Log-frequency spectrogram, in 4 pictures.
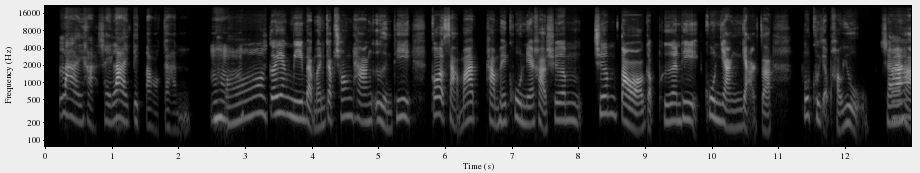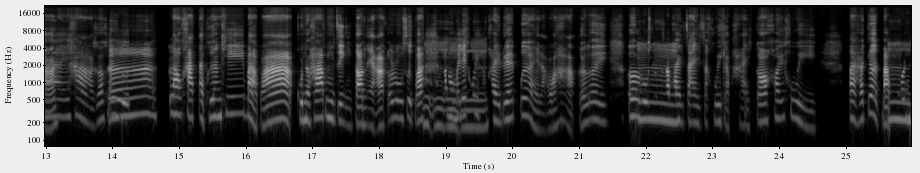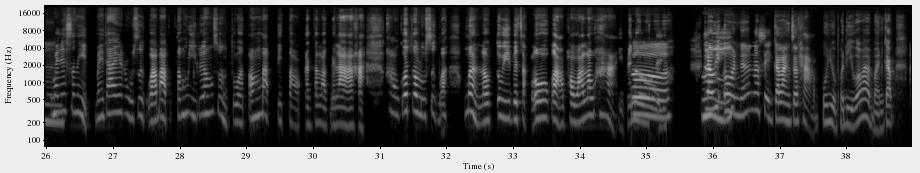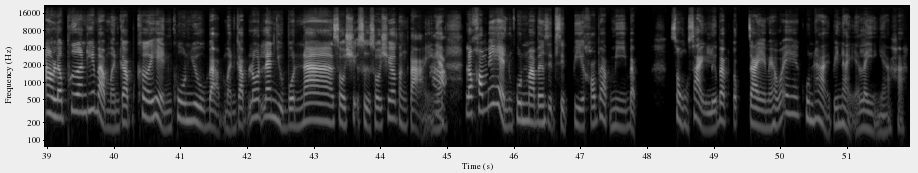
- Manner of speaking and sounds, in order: background speech
- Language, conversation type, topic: Thai, podcast, คุณเคยทำดีท็อกซ์ดิจิทัลไหม แล้วเป็นยังไง?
